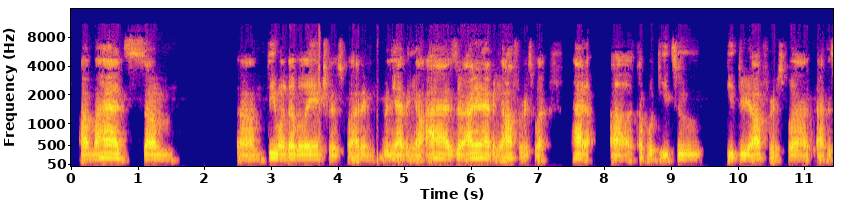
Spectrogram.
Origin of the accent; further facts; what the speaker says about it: Bowie, Maryland, United States; My hometown, Bowie, is located in Prince George's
